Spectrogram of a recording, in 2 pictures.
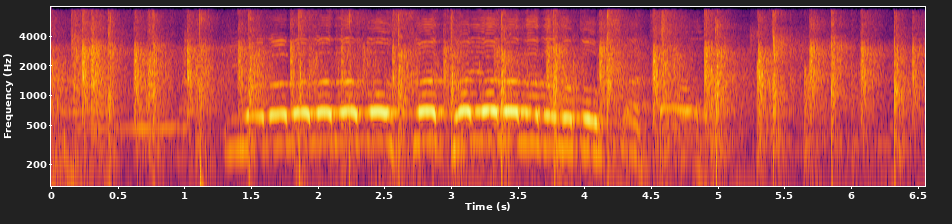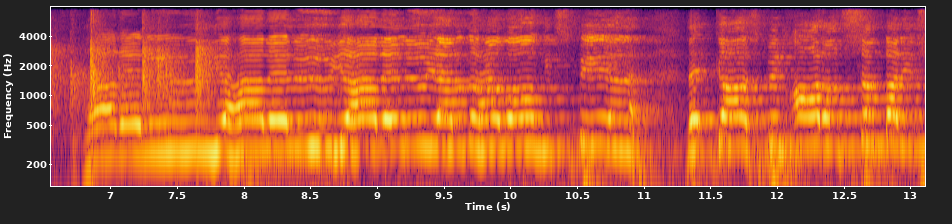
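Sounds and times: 
audience clapping hands: 0:00.0 - 0:08.6
speech: 0:06.9 - 0:13.1.

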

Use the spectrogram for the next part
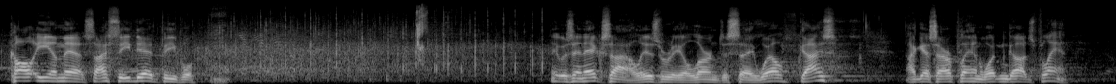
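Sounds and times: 
crowd applauding: 0:00.0 - 0:06.1
speech: 0:00.1 - 0:02.4, 0:05.5 - 0:10.8.

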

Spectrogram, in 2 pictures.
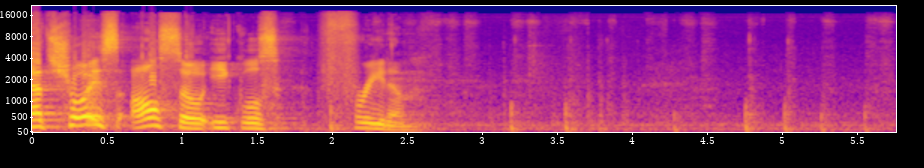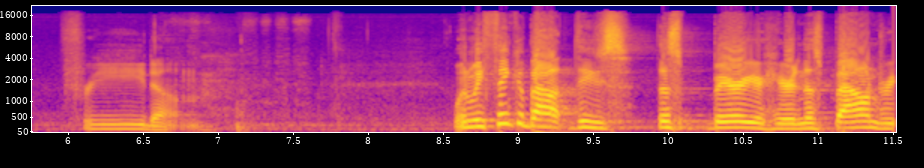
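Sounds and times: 
speech: 0:00.0 - 0:02.7, 0:06.1 - 0:07.0, 0:08.6 - 0:11.5
word being written on a board: 0:02.6 - 0:05.9, 0:06.8 - 0:07.7.

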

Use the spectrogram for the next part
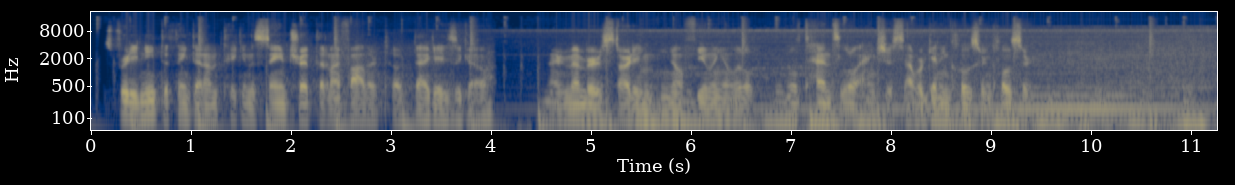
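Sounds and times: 
speech: 0:00.2 - 0:10.0
boat motor revving: 0:04.0 - 0:11.2.

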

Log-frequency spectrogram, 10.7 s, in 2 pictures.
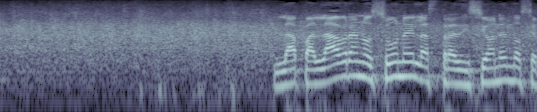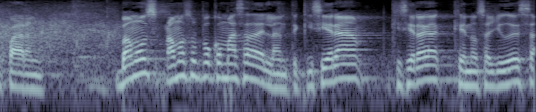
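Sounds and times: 
audience applause: 0:00.0 - 0:07.1
speech: 0:02.8 - 0:06.0, 0:06.6 - 0:10.7.

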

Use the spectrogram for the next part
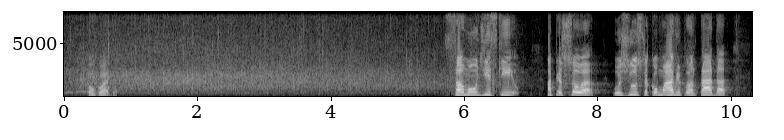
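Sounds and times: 
audience applause: 0:00.0 - 0:06.1
speech: 0:00.4 - 0:00.9, 0:05.8 - 0:10.2.

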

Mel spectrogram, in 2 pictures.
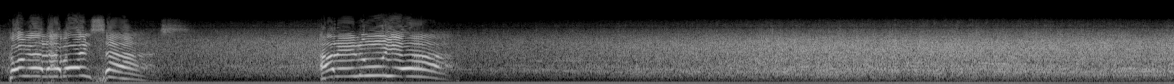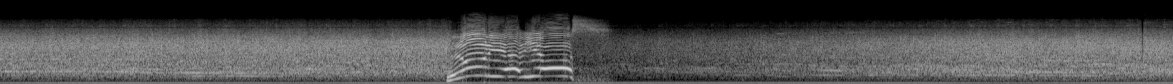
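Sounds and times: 
audience applause: 0:00.0 - 0:23.4
speech: 0:03.2 - 0:04.5, 0:16.2 - 0:17.3.

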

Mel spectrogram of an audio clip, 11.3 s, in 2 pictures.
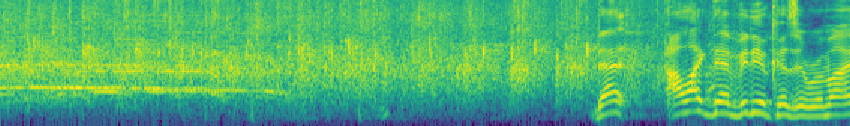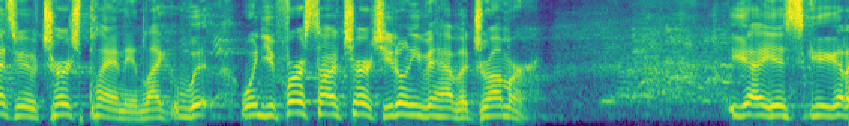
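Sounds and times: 
audience clapping: 0:00.0 - 0:05.1
speech: 0:04.0 - 0:09.3, 0:10.5 - 0:11.3
laughter: 0:09.7 - 0:11.1.

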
